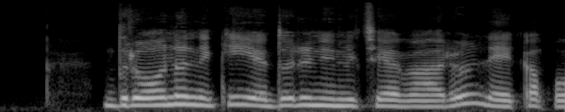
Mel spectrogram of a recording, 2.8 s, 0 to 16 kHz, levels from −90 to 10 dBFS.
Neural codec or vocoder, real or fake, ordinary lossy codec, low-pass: codec, 44.1 kHz, 2.6 kbps, SNAC; fake; none; 14.4 kHz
